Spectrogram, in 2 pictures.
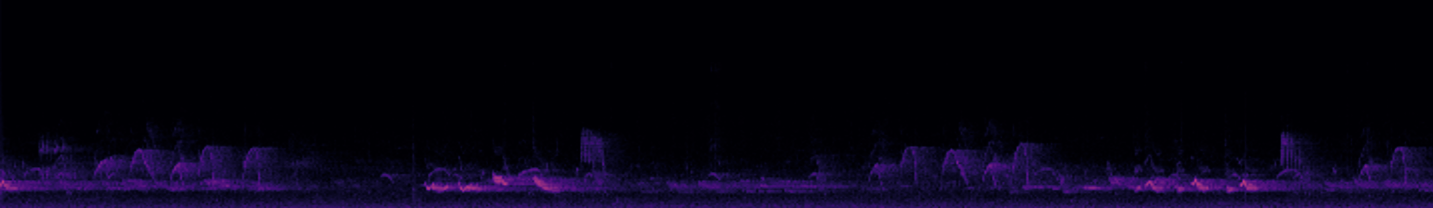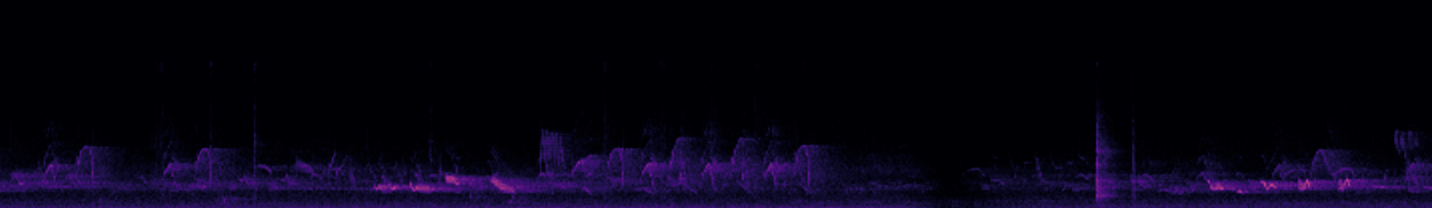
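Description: Birds chirping in the background: bouts of quick, high chirps every few seconds, over a faint steady hum.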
